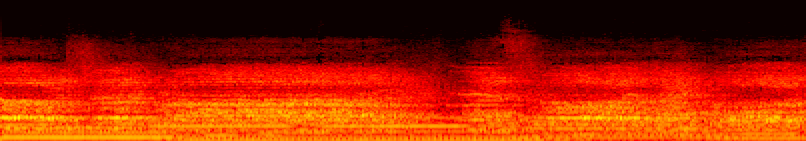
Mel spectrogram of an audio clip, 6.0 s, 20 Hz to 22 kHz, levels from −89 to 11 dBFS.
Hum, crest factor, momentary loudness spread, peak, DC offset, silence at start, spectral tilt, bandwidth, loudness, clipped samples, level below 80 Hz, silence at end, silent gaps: none; 14 dB; 6 LU; -10 dBFS; under 0.1%; 0 s; -7 dB/octave; 8.8 kHz; -25 LUFS; under 0.1%; -40 dBFS; 0 s; none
